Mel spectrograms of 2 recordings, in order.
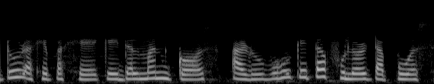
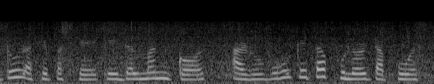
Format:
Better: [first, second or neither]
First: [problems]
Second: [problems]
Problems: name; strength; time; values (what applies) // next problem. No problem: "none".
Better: first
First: none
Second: background sound (Ocean); 13 dB below the speech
